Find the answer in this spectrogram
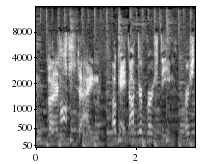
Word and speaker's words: Burstein: and source material history doctor Burstein bu rst ein will be pronounced as the following - Bernstein okay doctor first Eve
